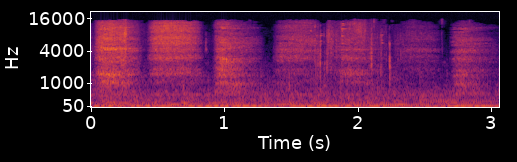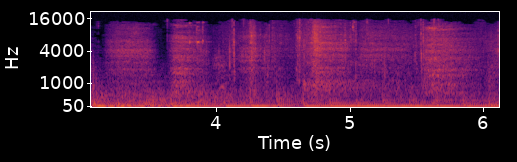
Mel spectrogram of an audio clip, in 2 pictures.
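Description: Footsteps creak softly across a wooden floor.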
